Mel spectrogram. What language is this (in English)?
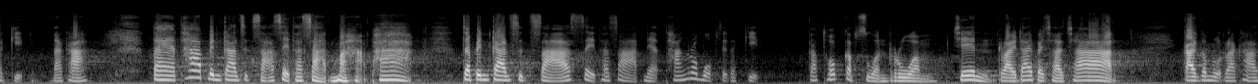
Thai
